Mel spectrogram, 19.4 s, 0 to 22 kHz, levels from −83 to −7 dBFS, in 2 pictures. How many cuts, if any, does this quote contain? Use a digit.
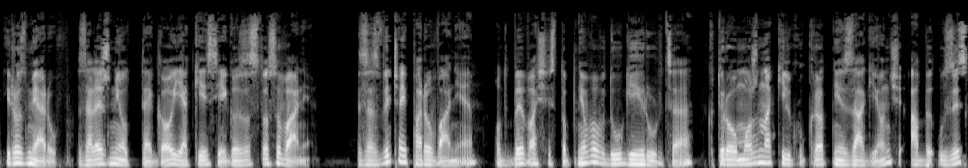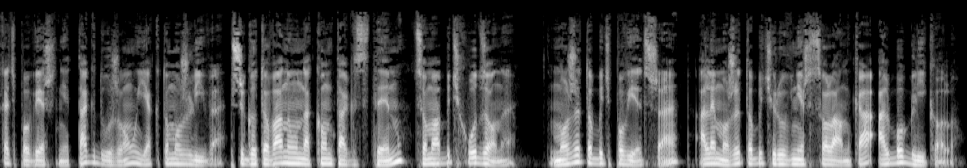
0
